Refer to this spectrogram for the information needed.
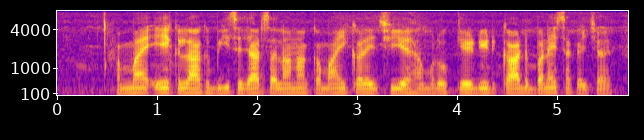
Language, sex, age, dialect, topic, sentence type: Maithili, male, 18-24, Angika, banking, question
